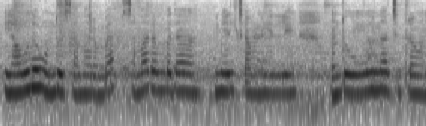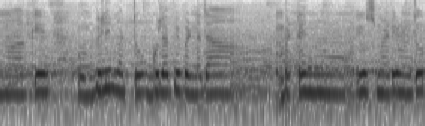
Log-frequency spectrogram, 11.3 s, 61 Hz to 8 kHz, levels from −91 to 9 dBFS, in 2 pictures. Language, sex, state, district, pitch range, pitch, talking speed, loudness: Kannada, female, Karnataka, Raichur, 220-235 Hz, 230 Hz, 90 wpm, -16 LUFS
